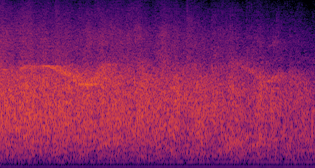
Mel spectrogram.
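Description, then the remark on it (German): An audience applauds a volunteer after a vinegar-and-baking-soda balloon demonstration, a dense and even wash of many hands clapping at once. The sound holds at a constant loudness for about three seconds and eases slightly at the very end. “Okay, genau, das ist dein Applaus”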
